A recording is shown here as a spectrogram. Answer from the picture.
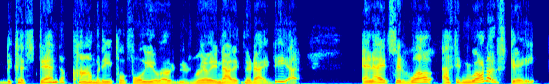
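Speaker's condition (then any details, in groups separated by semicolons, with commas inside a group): Cerebral palsy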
